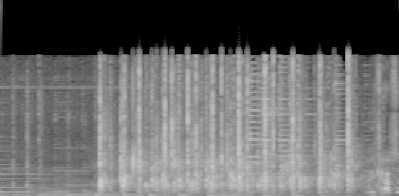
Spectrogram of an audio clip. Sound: applause

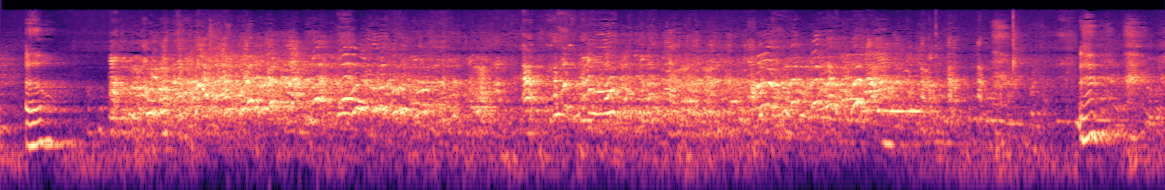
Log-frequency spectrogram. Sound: audience laughing

